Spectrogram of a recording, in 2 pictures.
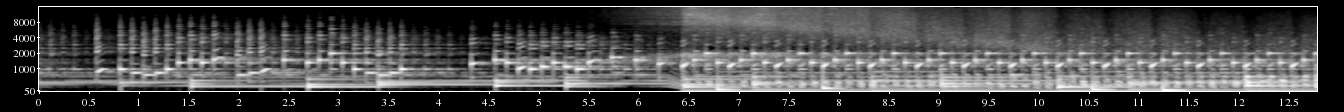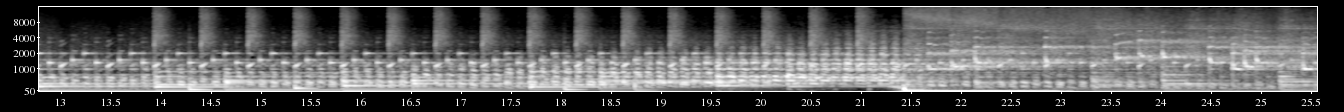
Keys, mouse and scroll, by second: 4.8 Delete, 5.9 click, 13.8 Return, 15.1 ctrl+u, 15.8 click.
